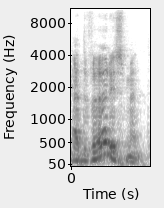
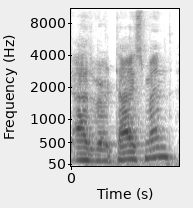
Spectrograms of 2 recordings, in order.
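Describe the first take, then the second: First: It is said with a British accent. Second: It is said with an American accent.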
